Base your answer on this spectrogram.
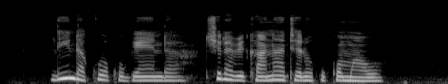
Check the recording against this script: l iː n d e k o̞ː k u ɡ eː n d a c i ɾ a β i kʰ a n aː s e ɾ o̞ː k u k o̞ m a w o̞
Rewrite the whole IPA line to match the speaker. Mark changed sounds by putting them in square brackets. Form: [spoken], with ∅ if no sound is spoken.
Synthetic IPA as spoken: l iː n d [a] k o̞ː k u ɡ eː n d a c i ɾ a β i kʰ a n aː [t] e ɾ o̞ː k u k o̞ m a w o̞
